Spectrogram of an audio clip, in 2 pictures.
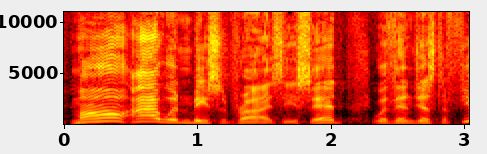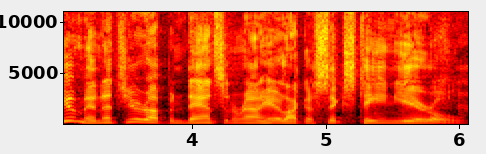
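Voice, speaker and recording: A man in his fifties preaching a sermon, telling a healing story and breaking into loud hallelujahs. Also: high voice, very animated, moderate pace. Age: 50s. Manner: storytelling, bursts into shouting and hallelujahs. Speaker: pastor.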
